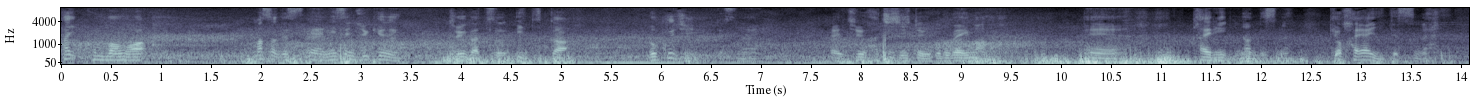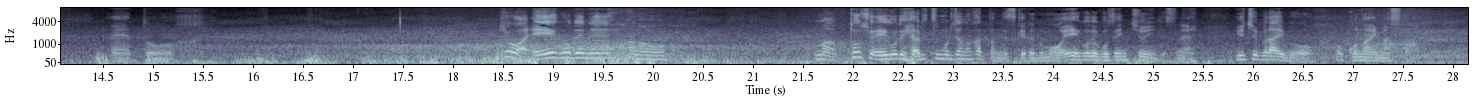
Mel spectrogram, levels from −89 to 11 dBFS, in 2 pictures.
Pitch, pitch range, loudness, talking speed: 110 Hz, 95-145 Hz, -17 LUFS, 230 characters per minute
